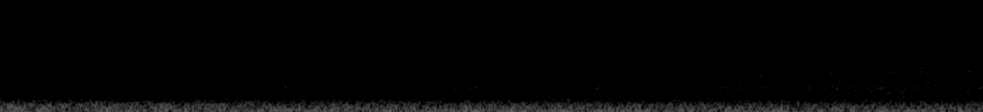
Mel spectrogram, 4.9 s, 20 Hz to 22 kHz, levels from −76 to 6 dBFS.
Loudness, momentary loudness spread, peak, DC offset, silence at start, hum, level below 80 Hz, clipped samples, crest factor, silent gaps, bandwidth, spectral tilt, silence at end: -57 LUFS; 2 LU; -42 dBFS; under 0.1%; 0 s; none; -56 dBFS; under 0.1%; 12 dB; none; 15.5 kHz; -6 dB/octave; 0 s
